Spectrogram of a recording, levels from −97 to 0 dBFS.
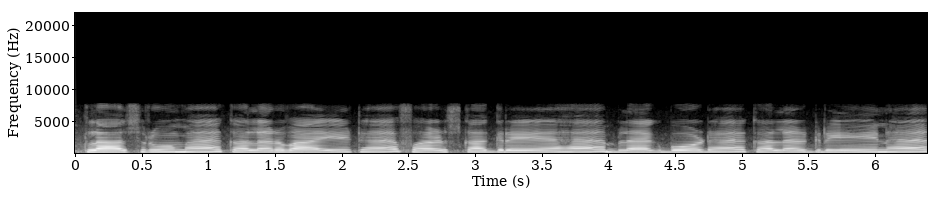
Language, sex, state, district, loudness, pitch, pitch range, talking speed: Hindi, female, Maharashtra, Washim, -17 LUFS, 265 Hz, 255-280 Hz, 150 wpm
